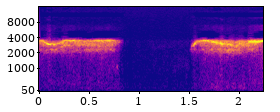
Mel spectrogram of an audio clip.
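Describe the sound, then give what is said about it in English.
A person whistles two sustained, steady high tones separated by a brief pause, imitating a bird call, loud with no speech. “I can make the sound if you'd like.”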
